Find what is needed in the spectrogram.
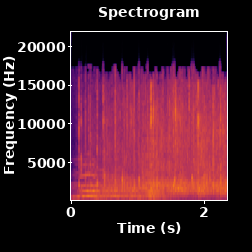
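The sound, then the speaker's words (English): An audience at Celebration Church bursts into steady, loud applause to welcome a speaker, dense clapping filling the whole stretch, with a few voices and cheers briefly rising over it near the start. “Now I want to talk to the people who didn't clap.”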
